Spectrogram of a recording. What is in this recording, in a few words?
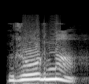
"rorna", Punjabi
